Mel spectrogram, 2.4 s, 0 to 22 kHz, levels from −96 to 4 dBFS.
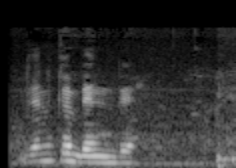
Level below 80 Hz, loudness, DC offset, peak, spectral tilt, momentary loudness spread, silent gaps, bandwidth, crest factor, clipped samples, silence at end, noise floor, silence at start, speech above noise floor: -52 dBFS; -25 LUFS; under 0.1%; -8 dBFS; -8.5 dB/octave; 19 LU; none; 11.5 kHz; 20 dB; under 0.1%; 0 s; -50 dBFS; 0.2 s; 26 dB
